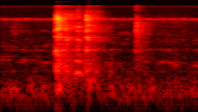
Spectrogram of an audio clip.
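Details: Adult with dizziness and cough during an alternative massage treatment: quiet room, then a harsh double cough followed by a softer single cough.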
